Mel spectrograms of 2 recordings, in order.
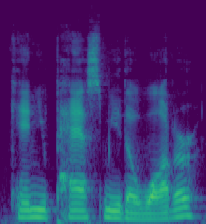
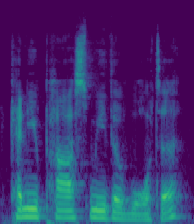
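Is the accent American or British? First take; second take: American; British. First: It is said in an American accent. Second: It is said in a British accent. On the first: "Americans say" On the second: "So in English, we would say"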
